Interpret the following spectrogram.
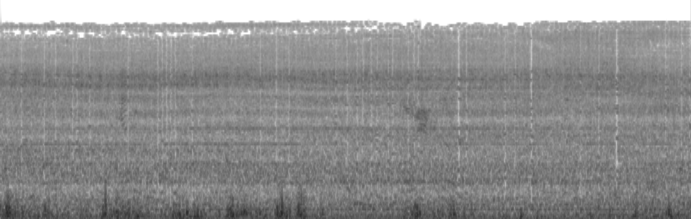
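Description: Heavy truck engine idling steadily, with a continuous rush of noise over it.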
